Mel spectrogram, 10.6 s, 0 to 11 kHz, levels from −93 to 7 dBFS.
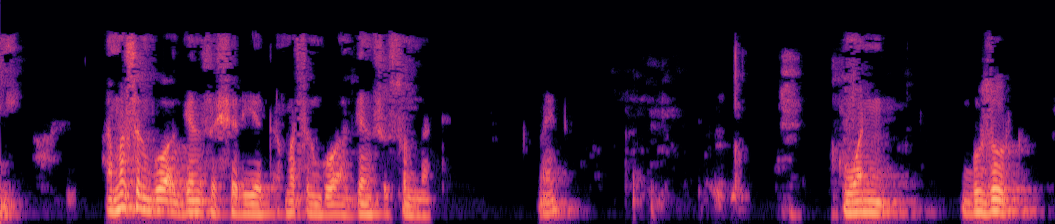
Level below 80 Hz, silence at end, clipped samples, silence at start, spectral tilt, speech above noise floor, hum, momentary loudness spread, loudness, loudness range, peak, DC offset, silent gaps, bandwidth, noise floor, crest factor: -48 dBFS; 0.2 s; under 0.1%; 0 s; -7 dB/octave; 65 dB; none; 20 LU; -18 LUFS; 16 LU; 0 dBFS; under 0.1%; none; 7.2 kHz; -81 dBFS; 20 dB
